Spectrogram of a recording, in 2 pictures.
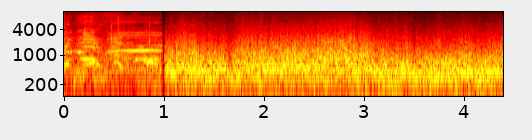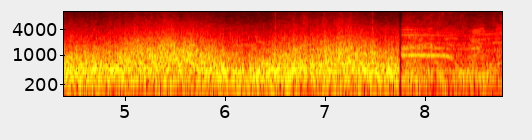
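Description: Strong wind gusts loudly outdoors.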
